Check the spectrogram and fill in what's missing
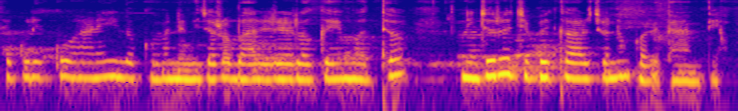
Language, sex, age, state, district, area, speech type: Odia, female, 18-30, Odisha, Rayagada, rural, spontaneous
